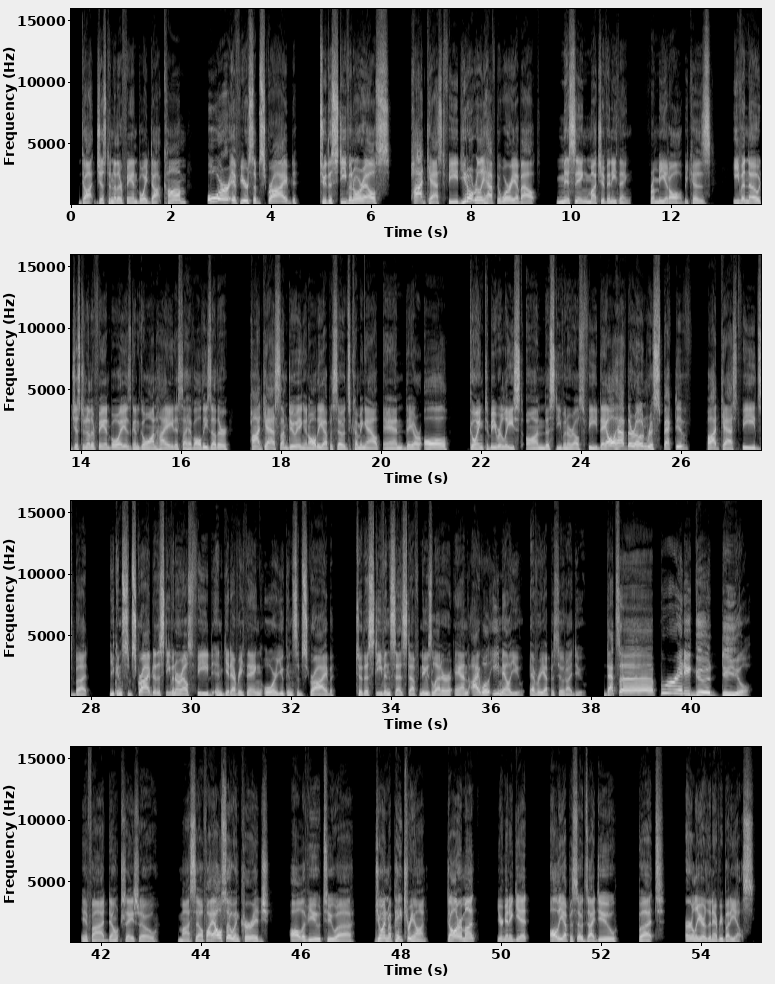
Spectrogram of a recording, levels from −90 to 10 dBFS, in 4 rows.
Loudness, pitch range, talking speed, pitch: -16 LUFS, 120-165 Hz, 160 wpm, 135 Hz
